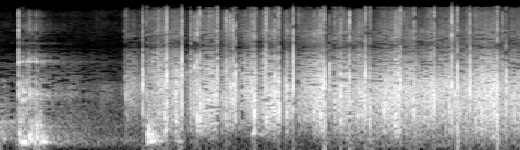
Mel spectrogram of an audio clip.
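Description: Delegates in a large conference hall breaking into applause about a second in, a dense, steady clapping that carries on to the end, in reaction to the adoption of the agreement.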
